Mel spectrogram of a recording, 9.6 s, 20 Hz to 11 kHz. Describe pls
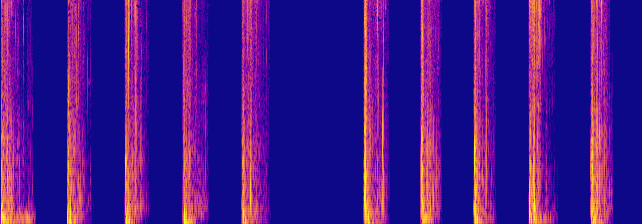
Footsteps Boots Gritty Ground Woods Barks Mono
Footsteps sequence on Gritty Ground (woods and barks) - Boots - Walk (x5) // Run (x5).
Gear : Tascam DR-05
bark, barks, boots, dirty, field, foot, footstep, footsteps, gritty, ground, recording, run, running, step, steps, tascam, walk, walking, wood, woods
